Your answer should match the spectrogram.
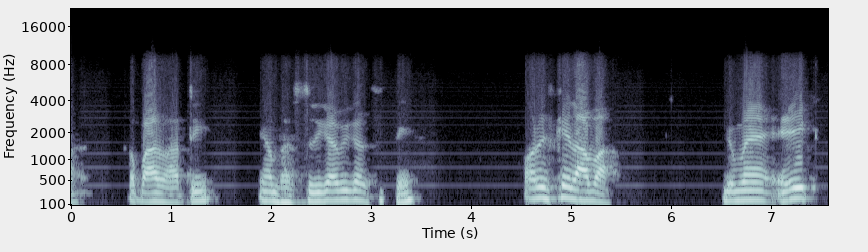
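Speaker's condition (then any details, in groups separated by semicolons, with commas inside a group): Cerebral palsy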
